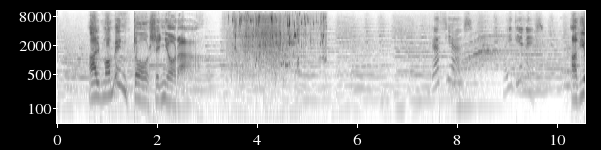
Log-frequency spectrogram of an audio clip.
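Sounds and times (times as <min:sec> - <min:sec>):
speech: 0:00.6 - 0:03.8, 0:07.5 - 0:08.4, 0:09.0 - 0:10.5
water pouring from a clay jug into a large jar: 0:03.3 - 0:05.5.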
